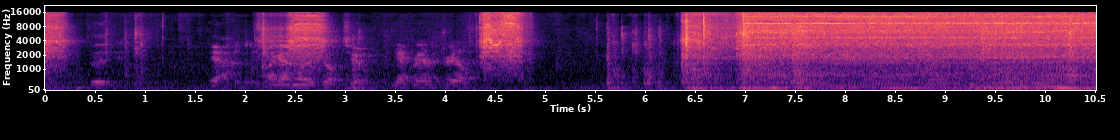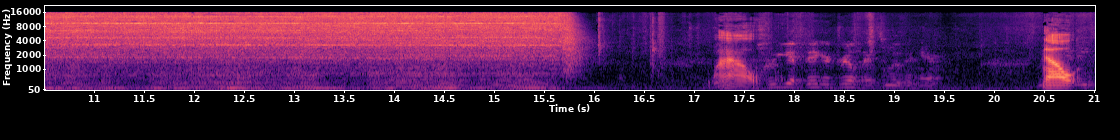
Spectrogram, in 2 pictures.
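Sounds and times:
drill boring into metal: 2.1s - 3.0s, 6.4s - 15.9s.

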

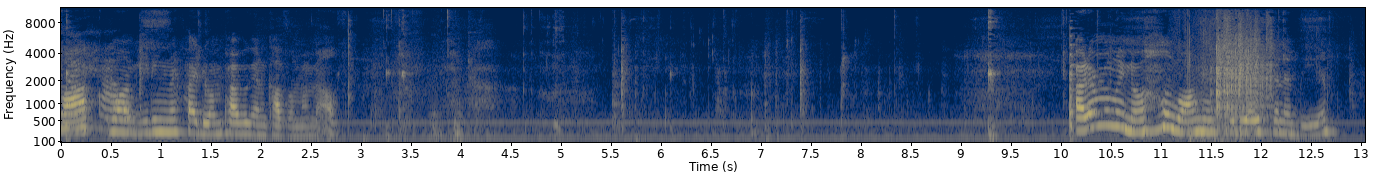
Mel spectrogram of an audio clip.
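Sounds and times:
low electrical hum: 0.0s - 13.0s
soft chewing: 2.7s - 10.1s.

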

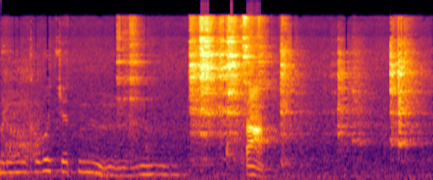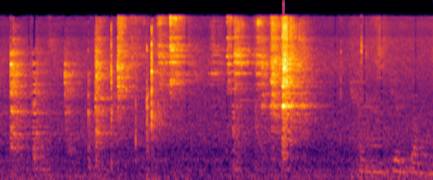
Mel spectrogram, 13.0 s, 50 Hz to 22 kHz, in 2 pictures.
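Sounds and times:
kitchen utensils knocking and clinking: 2.8s - 11.4s.

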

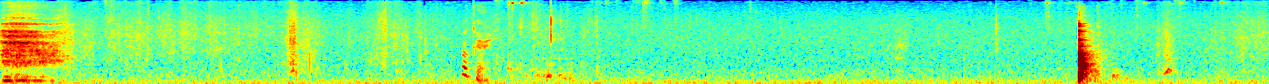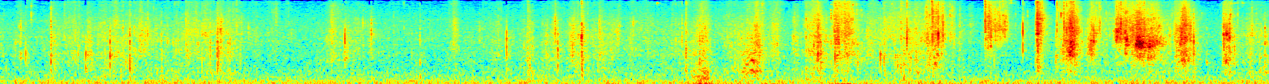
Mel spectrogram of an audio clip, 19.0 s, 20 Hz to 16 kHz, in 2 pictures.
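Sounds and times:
nylon pouch rustling and clicking: 0.6s - 3.3s, 8.6s - 19.0s
glass tumbler set down on desk: 8.1s - 8.4s.

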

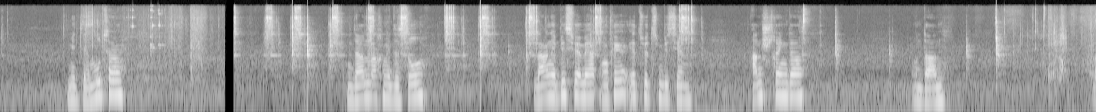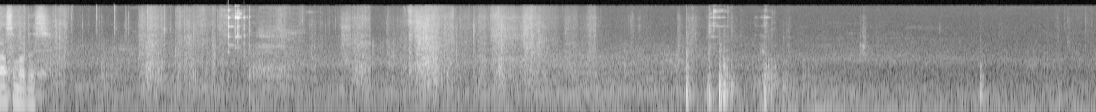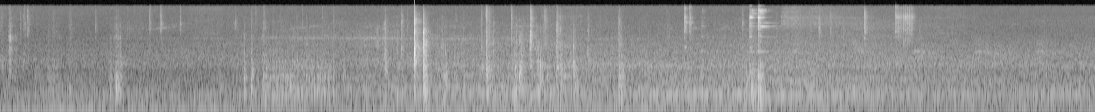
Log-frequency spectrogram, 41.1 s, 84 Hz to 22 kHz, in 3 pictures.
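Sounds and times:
hand tools clinking on metal: 1.0s - 2.3s, 3.0s - 7.7s, 8.4s - 8.8s, 16.4s - 17.1s, 22.5s - 23.4s, 36.0s - 37.2s.

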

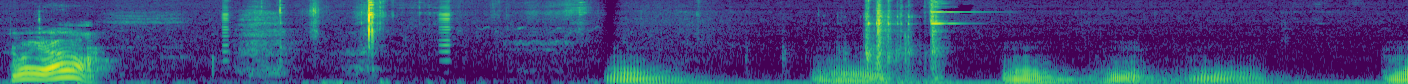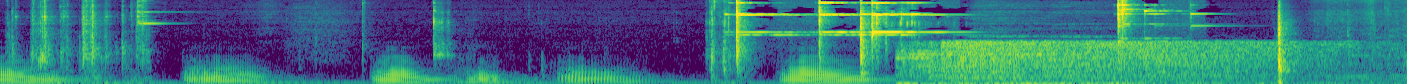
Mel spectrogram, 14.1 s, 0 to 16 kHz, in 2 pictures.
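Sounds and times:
low brass notes: 3.0s - 14.0s.

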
